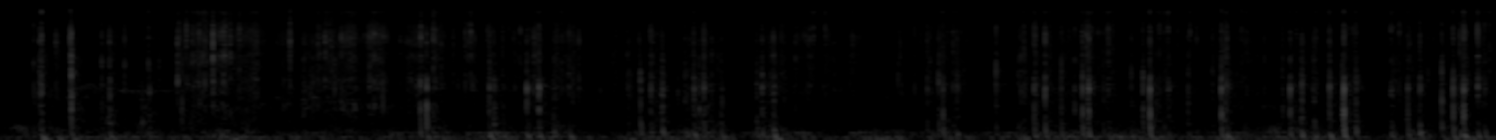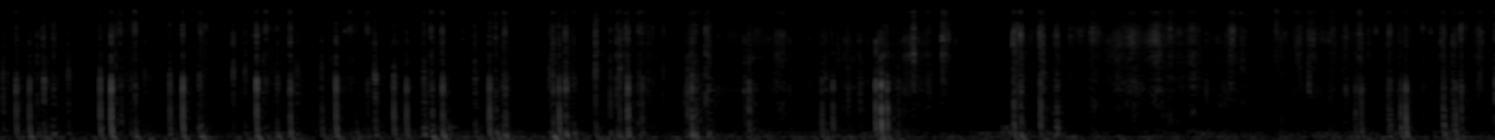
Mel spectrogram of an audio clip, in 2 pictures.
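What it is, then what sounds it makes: Cardboard chocolate box. Long nails scratch and tap the back label and thin side edge of an unopened Lindt Swiss Classic flat cardboard chocolate box held in the hands. The result is a dense, continuous stream of quick, dry clicks and crinkly, bright scratching, with short sharp taps over a faint low hum.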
